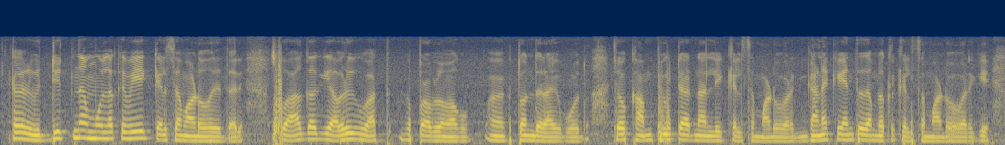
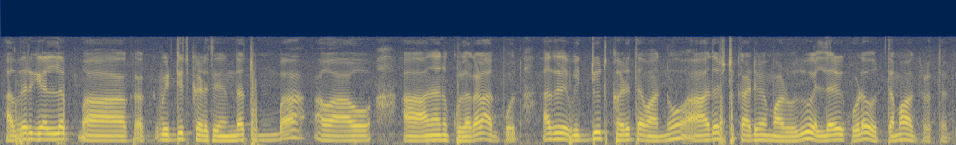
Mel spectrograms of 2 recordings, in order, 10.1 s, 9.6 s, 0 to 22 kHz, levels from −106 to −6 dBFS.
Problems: constant background noise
